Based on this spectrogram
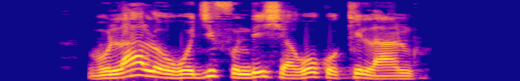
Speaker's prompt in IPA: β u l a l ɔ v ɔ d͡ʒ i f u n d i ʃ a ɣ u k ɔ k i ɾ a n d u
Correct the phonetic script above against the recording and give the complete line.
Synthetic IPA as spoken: β u l a l ɔ ɣ ɔ d͡ʒ i f u n d i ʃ a ɣ ɔ k ɔ k i l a n d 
